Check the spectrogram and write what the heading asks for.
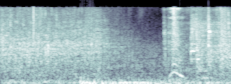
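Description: Sound-designed explosion: a deep, continuous booming rumble with crackling debris over it.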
